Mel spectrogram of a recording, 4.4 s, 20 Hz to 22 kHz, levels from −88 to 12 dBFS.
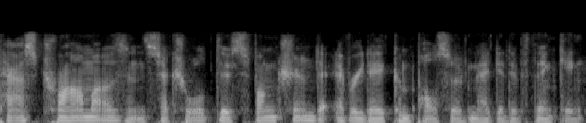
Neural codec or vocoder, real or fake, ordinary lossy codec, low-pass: none; real; Opus, 24 kbps; 7.2 kHz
